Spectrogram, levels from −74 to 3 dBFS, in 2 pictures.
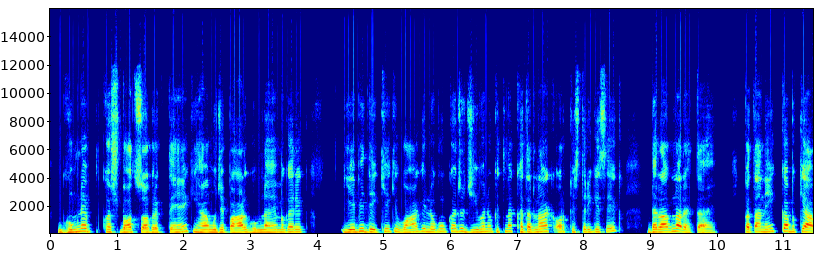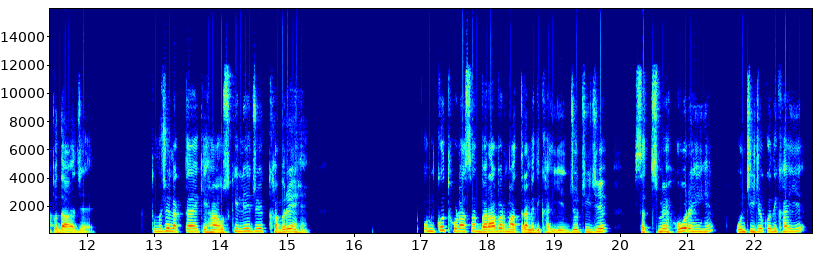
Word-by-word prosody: घूमने 175 +10 +1 0.3
का 185 -1 +1
श 180 +1 -3
बहुत 175 +1 +2
शौक 165 -1 +2
रखते 160 +1 -3
हैं 185 +7 -1
कि 185 -5 -4
हाँ, 155 0 +3
मुझे 160 +1 +1
पहाड़ 155 +2 +4
घूमना 155 0 0
है 160 +2 -1
मगर 185 +2 0
एक 185 0 -3 0.6
ये 175 +1 +5
भी 220 +5 0
देखिए 180 +3 +1
कि 210 - -6
वहाँ 180 +2 -1
के 210 - 0
लोगों 190 +1 -2
का 210 +1 -3
जो 215 +1 -2
जीवन 175 +3 -1
है - - -3
वो 205 - -3
कितना 205 +2 -4
खतरनाक 190 +3 +1
और 175 - -2
किस 175 -2 -6
तरीके 185 0 -1
से 205 +4 -3
एक 130 - -12 0.4
डरावना 180 +6 +5
रहता 155 -6 0
है। 130 +3 -11 0.4
पता 185 +2 +3
नहीं 195 +4 -2
कब 205 -4 +4
क्या 190 -4 +6
आपदा 155 -3 +3
आ 145 - +1
जाए, - - -6 0.9
तो 205 - -7
मुझे 210 +3 +1
लगता 210 -1 0
है 200 -1 +1
कि 185 - -3
हाँ, 165 -1 +2
उसके 160 +7 -2
लिए 220 +2 -1
जो 220 +3 -2
ये 220 - +2
खबरें 185 +4 +3
हैं 135 -4 -6 1.7
उनको 220 +6 0
थोड़ा 220 0 +3
सा 225 +2 -2
बराबर 195 +3 +4
मात्रा 175 -3 +1
में 150 -1 +1
दिखाइए, 145 -2 -3
जो 165 +6 -1
चीज़ें 180 +5 0 0.5
सच 170 +2 -2
में 205 +1 +2
हो 215 +6 +6
रही 210 -3 0
हैं, 210 +7 -5 0.4
उन 185 +1 +2
चीज़ों 205 +2 0
को 210 0 0
दिखाइए 205 +3 -3
185 Hz, 195 wpm, -18 LUFS, 165-205 Hz, 1.7 s, क्या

